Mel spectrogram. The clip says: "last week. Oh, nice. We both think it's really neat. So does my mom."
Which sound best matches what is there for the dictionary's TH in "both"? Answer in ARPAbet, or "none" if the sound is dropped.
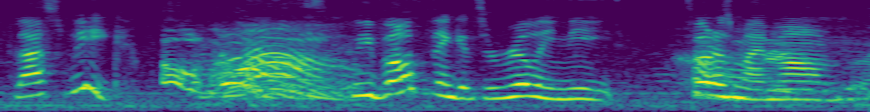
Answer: TH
